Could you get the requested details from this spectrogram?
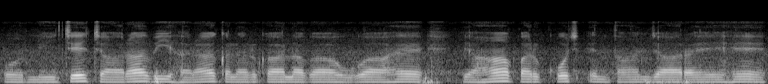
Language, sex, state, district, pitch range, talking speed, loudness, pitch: Hindi, male, Madhya Pradesh, Katni, 115-125 Hz, 135 wpm, -18 LUFS, 115 Hz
